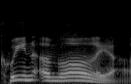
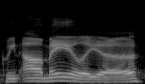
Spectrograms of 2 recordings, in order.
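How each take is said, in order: First: The name is said with a British pronunciation. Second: The name is said with an American pronunciation. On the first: "It's a more British pronunciation" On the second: "than the American version"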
